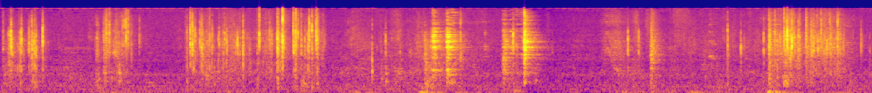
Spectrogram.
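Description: Plastic accessory bags from a motherboard box being handled, crinkling and rustling in several short bursts.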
